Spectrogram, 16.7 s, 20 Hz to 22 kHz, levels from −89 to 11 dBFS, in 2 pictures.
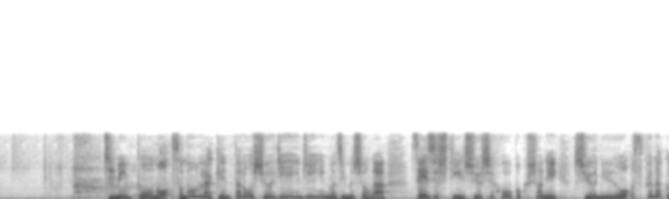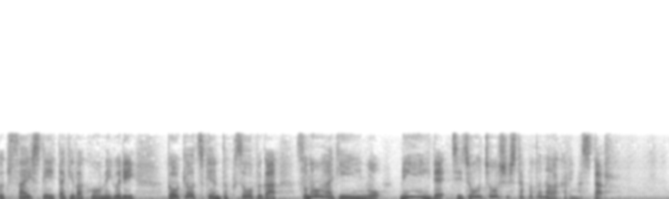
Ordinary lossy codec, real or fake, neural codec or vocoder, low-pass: none; fake; codec, 16 kHz, 1.1 kbps, Voila-Tokenizer; 7.2 kHz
